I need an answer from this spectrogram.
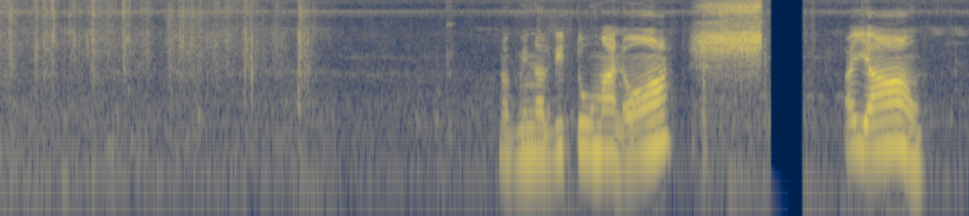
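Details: Domestic goats at their evening feeding give long, quavering bleats with a wavering, vibrato-like tremble. A pair of calls comes close together mid-clip and a third follows near the end, over faint rural background noise.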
